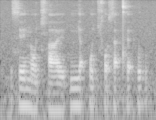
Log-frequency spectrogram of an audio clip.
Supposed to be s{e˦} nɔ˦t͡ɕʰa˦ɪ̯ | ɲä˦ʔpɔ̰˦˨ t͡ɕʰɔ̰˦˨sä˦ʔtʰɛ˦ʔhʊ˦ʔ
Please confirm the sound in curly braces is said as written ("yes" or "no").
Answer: yes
